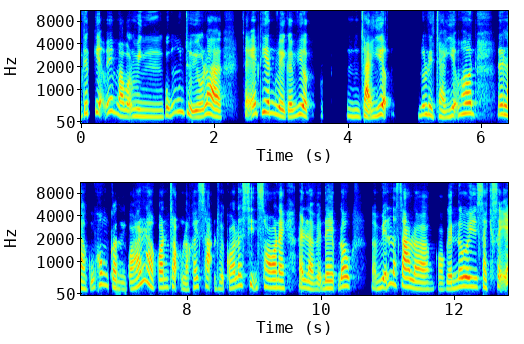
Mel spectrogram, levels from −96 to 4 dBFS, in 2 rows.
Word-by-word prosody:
tiết 305 +1 -6
kiệm 320 -1 0
ấy, 370 - -2
mà 240 -11 0
bọn 195 +1 -3
mình 200 -2 -7
cũng 310 +9 -5
chủ 305 - -2
yếu 190 +2 0
là 275 -9 +6 0.4
sẽ 280 - 0
thiên 320 -4 +2
về 210 -5 +3
cái 190 0 0
việc, 260 +5 +2 0.6
ừm, 205 -2 -10
trải - - +6
nghiệm 265 +6 +5 0.4
du 250 +3 -6
lịch 255 -4 -2
trải 185 -4 -5
nghiệm 235 +7 -3
hơn. 300 +2 +3 0.4
Nên 270 0 +1
là 210 -6 +2
cũng 210 - -10
không 320 -1 -4
cần 220 -8 -3
quá 200 - 0
là 395 - +4
quan 235 0 0
trọng - - -2
là 170 -1 -6
khách 245 +7 -6
sạn - - -2
phải 185 - -9
quá 215 +2 -2
là 295 - -2
xịn 300 0 -6
xò 230 -1 +2
này, 225 -1 +2 0.2
hay - - 0
là 200 -4 0
phải 180 - -8
đẹp 215 -1 -1
đâu, 275 +1 +3 0.3
à, - - -10
miễn - - -1
là 335 - -3
sao 260 -4 +8
là 195 -4 +1
có 180 -1 -8
cái 190 +1 -1
nơi 260 +4 +4
sạch 245 -2 -5
sẽ - - -1
235 Hz, 260 wpm, -24 LUFS, 200-280 Hz, 0.6 s, sao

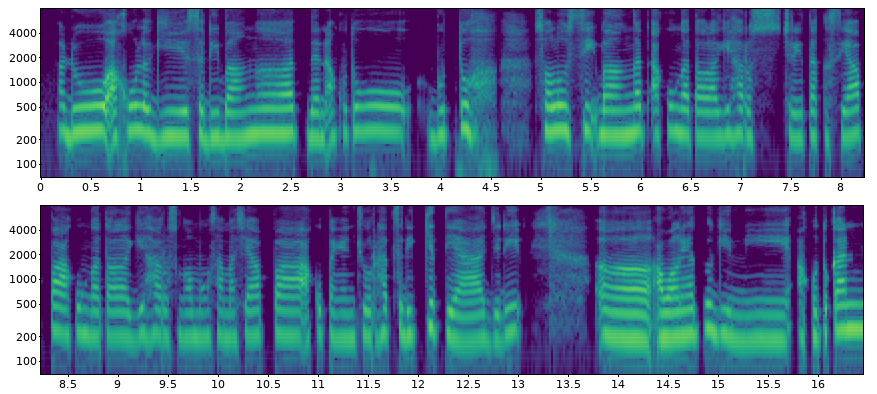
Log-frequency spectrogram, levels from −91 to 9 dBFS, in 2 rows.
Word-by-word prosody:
Aduh 255 +1 +5
aku 255 +1 +5
lagi 220 -3 +2
sedih 215 -1 0
banget 235 +3 +3
dan 215 0 -2
aku 225 +2 -6
tuh 250 +2 -3 0.6
butuh 230 +5 -2 0.6
solusi 255 -1 +2
banget. 230 +2 +2
Aku 245 +2 -3
nggak 230 -1 -1
tahu 220 - 0
lagi 215 +2 -3
harus 225 -2 -4
cerita 215 0 -4
ke 215 - -30
siapa, 230 0 0
aku 220 +1 -6
nggak 205 -1 -4
tahu 200 0 -2
lagi 210 +4 -6
harus 205 0 -7
ngomong 195 0 -7
sama 195 -1 -8
siapa, 205 +1 -1
aku 215 - -7
pengen 190 -2 -6
curhat 205 +2 -5
sedikit 225 +3 -2
ya. 180 -3 0
Jadi, 190 +6 -6 0.8
eee, 195 -2 +5
awalnya 200 +2 +4
tuh 250 +1 0
gini, 185 -3 -4
aku 200 - -4
tuh - - -3
kan 240 +1 +6
215 Hz, 145 wpm, -22 LUFS, 200-235 Hz, 0.8 s, kan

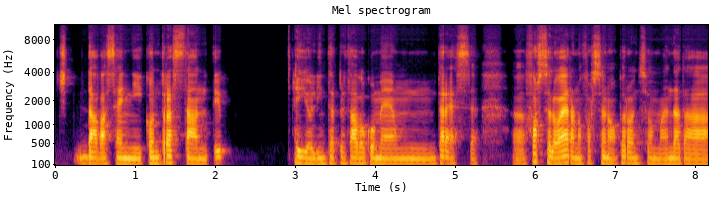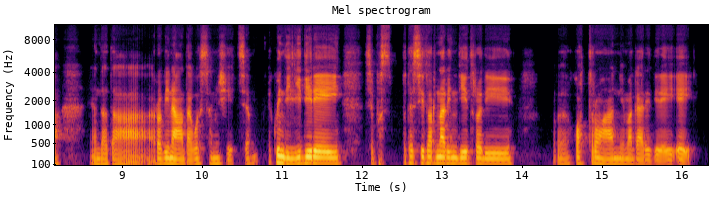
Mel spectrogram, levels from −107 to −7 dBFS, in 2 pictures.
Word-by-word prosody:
c - - -4
dava 105 -2 +4
segni 100 -1 +1
contrastanti 110 -1 +2 0.8
e - - +3
io 105 -2 +2
li 95 0 -2
interpretavo 100 0 0
come 100 -2 +1
un 95 -1 -3
interesse, 100 -1 -1 0.4
uhm, 90 0 -6
forse 140 0 +1
lo 100 0 +5
erano, 105 -4 +8
forse 110 +2 -3
no, 90 -3 -1
però 105 0 -1
insomma 100 -2 -5
è - - -2
andata 95 -2 +1 0.3
è - - -15
andata 90 0 -5
rovinata 95 -2 0
questa 95 +1 -7
amicizia 100 -1 -8 0.2
e - - -19
quindi 110 -5 +3
gli 100 +2 0
direi 105 -2 +4 0.2
se - - -14
pos - - -9
potessi 115 -1 -3
tornare 110 -1 +1
indietro 105 0 -2
di, 95 0 -2 0.6
uhm, 95 +1 -11
4 105 0 -5
anni, 95 +1 -3
magari 90 -1 -5
direi: 85 0 -5
"Ehi, - - -5
100 Hz, 155 wpm, -23 LUFS, 95-105 Hz, 0.8 s, erano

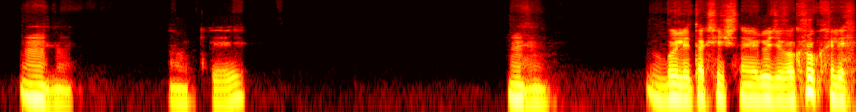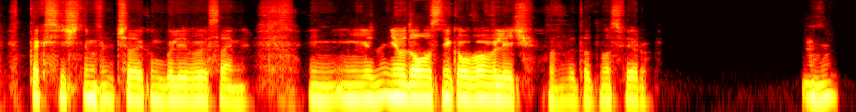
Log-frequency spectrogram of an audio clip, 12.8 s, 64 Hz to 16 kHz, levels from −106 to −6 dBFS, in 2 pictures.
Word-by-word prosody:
Мгм. 115 - -1 0.7
Окей. 100 +3 -9 2.0
Мгм. 100 -6 -1 0.7
Были 120 0 +3
токсичные 120 0 -1
люди 120 -1 +4
вокруг, 145 +7 +4
или 120 -5 +2 0.2
токсичным, 130 +1 0
м, 120 0 -4
человеком 120 0 -1
были 115 0 +1
вы 115 0 0
сами? 105 -2 -5 0.4
Н 120 - -2
не 125 0 0
н 125 - +1
не 140 - 0
не 135 - +5
удалось 125 -1 +6
никого 125 -1 +3
вовлечь 120 -2 +2
в 110 -1 -7
эту 110 0 -7
атмосферу? 115 0 -6 1.2
Мгм. 130 +1 -1
120 Hz, 120 wpm, -23 LUFS, 110-125 Hz, 2.0 s, удалось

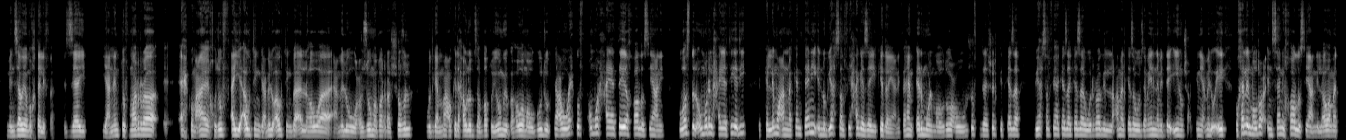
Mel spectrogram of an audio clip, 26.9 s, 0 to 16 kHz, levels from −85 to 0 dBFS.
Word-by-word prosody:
من 120 -1 -3
زاوية 140 +1 +6
مختلفة، 120 -9 -4 0.2
إزاي؟ 125 +2 0 0.3
يعني 120 +2 -2
أنتم 140 0 -1
في 135 - -10
مرّة 145 0 +5
ا 290 - -3 0.5
احكوا - - -4
معاه 140 -1 +1
خدوه 130 +4 +1
في 145 - -15
أي 145 +1 +6
outing 145 -3 +2
اعملوا 135 +2 +2
outing 145 - -19 0.2
بقى - - +2
اللي 125 -1 -2
هو 120 -1 +2
اعملوا 120 +1 0
عزومة 130 +5 0
برّه 125 -1 -4
الشغل، 145 +6 0 0.3
واتجمّعوا 120 +1 -3
كده 135 -1 -1
حاولوا 135 0 +2
تضبطوا 130 0 -4
يوم 140 +3 +2
يبقى 105 -6 -3
هو 130 +2 +4
موجود 125 +5 -1
وبتاع 140 +2 -2
واحكوا 165 +4 +2
في 175 - -16
أمور 185 +2 -1
حياتية 170 +1 +6
خالص 165 -4 -1
يعني، 130 -3 -5 0.3
ووسط 180 +5 +2
الأمور 185 +4 +2
الحياتية 170 +1 +1
دي 195 +3 -3 0.2
اتكلّموا 145 +6 0
عن 150 0 -1
مكان 160 +4 -4
تاني 200 +4 0
إنّه 150 -2 -1
بيحصل 170 0 0
فيه 160 +5 -6
حاجة 160 -2 0
زي 135 -3 0
كده 125 -2 0
يعني، 105 +1 -11
فاهم؟ 140 +3 -3
ارموا 145 -2 +2
الموضوع 125 +2 -2
وشُفت 125 +7 -3
ده 145 -1 -2
شركة 145 0 -7
كذا 150 -1 -1 0.3
بيحصل 155 0 -1
فيها 155 +1 -4
كذا، 150 -1 -1
كذا 150 0 0
والراجل 140 -1 0
عمَل 145 -1 -5
كذا 145 0 -2
وزمايلنا 135 +2 -1
متضايقين 135 +2 -1
ومش 135 0 -10
عارفين 145 - -10
يعملوا 140 - -2
إيه، 300 -2 +5 0.2
وخلّي 190 +8 +3
الموضوع 175 +1 +1
إنساني 160 +2 -1
خالص 145 -6 +1
يعني 120 -2 -3
اللي 120 +1 -4
هو 135 +1 +3
ما 130 0 -3
ت - - -25
140 Hz, 185 wpm, -22 LUFS, 130-155 Hz, 0.5 s, زاوية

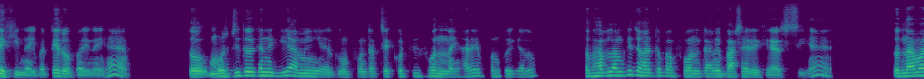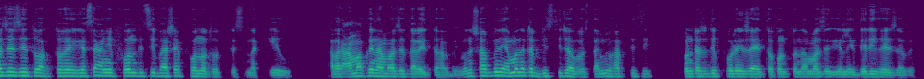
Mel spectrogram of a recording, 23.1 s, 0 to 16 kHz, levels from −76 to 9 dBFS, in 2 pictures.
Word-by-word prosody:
দেখি 130 -3 +5
নাই 95 -1 +1
বা - - -1
টেরও 135 -3 +5
পাই 100 -2 0
নাই। 95 0 -4
হ্যাঁ? - - +1 0.8
তো - - +4 0.3
মসজিদে 135 +5 +2
ঐখানে 165 0 +4
গিয়ে 170 +4 +2
আমি 140 -1 +2 0.2
এরকম 115 +2 -4
ফোনটা 120 +1 -4
চেক 130 -1 -1
করছি, 130 +1 -4 0.2
ফোন 140 0 +2
নাই। 120 0 +1
আরে 130 +4 +1 0.2
ফোন 135 - -6
কই 130 -1 -3
গেল? 125 +1 -5 0.7
তো - - -2
ভাবলাম 170 +3 +4
কি? 200 - -1
যে - - +5
হয়তোবা 155 0 0
ফোনটা 130 -1 0
আমি 135 +1 +2
বাসায় 125 -1 +2
রেখে 105 -1 -5
আসছি। 95 - -8
হ্যাঁ? 185 -2 -4 0.8
তো - - -1 0.2
নামাজে 170 +3 +6
যেহেতু 160 -2 +1
ওয়াক্ত 145 -1 -2
হয়ে 150 -1 +3
গেছে 145 +1 -1
আমি 155 0 +3
ফোন 150 0 +3
দিচ্ছি 150 +1 -4
বাসায় 140 +2 0
ফোনও 130 -2 0
ধরতেছে 105 -1 -11
না 100 - -6
কেউ। 100 -2 -5 0.6
আবার 120 0 0
আমাকে 145 +3 +2
নামাজে 135 -1 +1
দাঁড়াইতে 115 -3 -1
হবে। 95 -4 -10
মানে 135 +4 -3
সব 160 0 +3
মিলাই 170 -1 +3
এমন 155 +2 +4
একটা 160 0 +1
বিশ্রি 135 +1 -5 0.2
অবস্থা। 115 -1 -8
আমি 130 +2 -2
ভাবতেছি 130 0 -7 0.4
ফোনটা 125 +2 0
যদি 130 +1 -2
পড়ে 130 0 +2
যায়, 120 -1 +4
তখন 120 0 -1
তো - - -11
নামাজে 120 0 -1
গেলে 115 0 -2
দেরি 120 +1 0
হয়ে 110 -1 0
যাবে। 100 -1 -10
130 Hz, 185 wpm, -24 LUFS, 120-150 Hz, 0.8 s, নামাজে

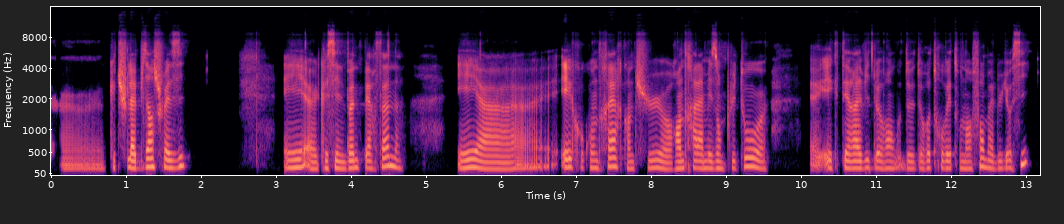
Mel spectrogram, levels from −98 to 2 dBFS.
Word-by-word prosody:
heu, 75 0 -8
que 165 - -4
tu 180 - +6
l'as 160 -1 +8
bien 185 +5 +5
choisie 180 +2 +2 1.3
et 170 +2 +2
heu, 145 - 0
que 145 +2 -1
c'est 155 0 +3
une 145 - -3
bonne 160 +2 +3
personne 165 +4 0 0.7
et 175 +2 +3
heu 140 -1 0 0.5
et 175 +1 +6
qu'au 165 - -8
contraire 165 +4 0
quand 150 0 -4
tu, 155 - 0
heu, 145 -3 -1
rentres 150 +4 0
à - - +4
la 155 - +3
maison 155 0 0
plus 155 +2 -8
tôt, 190 -1 +1
heu - - -3
heu, - - -8 0.6
et 165 - -1
que - - -12
tu 165 - +1
es - - +3
ravie 155 +2 +2
de 160 0 -2
ren 155 0 -3
de 150 -1 -5
de 155 - -7
retrouver 160 0 -3
ton 150 -1 -6
enfant, 150 +6 -2
bah, 160 -3 -3
lui 155 +2 -5
aussi 240 - -1
155 Hz, 200 wpm, -23 LUFS, 150-170 Hz, 1.3 s, l'as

